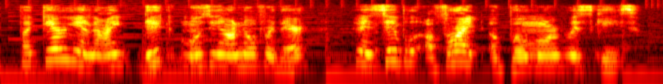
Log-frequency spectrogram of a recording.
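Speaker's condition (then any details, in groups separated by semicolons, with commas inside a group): Traumatic brain injury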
